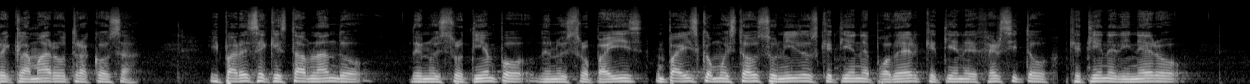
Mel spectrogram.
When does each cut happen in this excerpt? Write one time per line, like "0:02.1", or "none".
0:06.5
0:10.6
